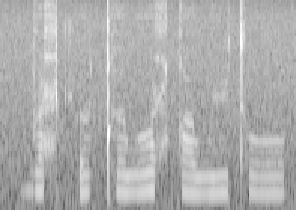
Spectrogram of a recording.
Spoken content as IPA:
bəħt͡ʃʼɵǃʰə woħqo wytʰo

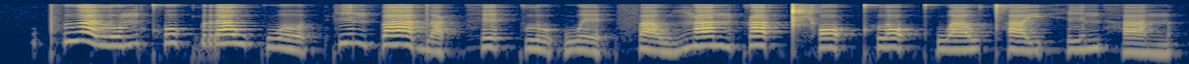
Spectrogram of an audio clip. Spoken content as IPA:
pʰɯ˥˩a̯lo˦˥n kʰo˥˩k̚ra˥˩wkwɤː˨˩t̚ki˥˩n paː˥˩da˨˩k̚he˦˥ʔklu˨˩ʔ we˨˩ʔ fa˨˩w ŋa˥˩nka˥˩p̚t͡ɕʰɔ˦˥ʔ kʰlɔ˥˩ʔkʰwa˦˥wtʰa˧j hi˦˥nha˧n

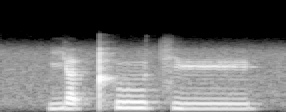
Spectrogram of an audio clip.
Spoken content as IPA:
jɐ˨t̚kʰuː˧ t͡syː˨

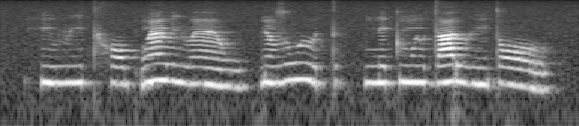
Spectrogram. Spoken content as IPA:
hĩvit xɔkʷʼæ̃ liβɛ̃w | ɾʲɔ̃zvɯt | netŋʷĩu̯da ɾɯɣĩtɔu̯

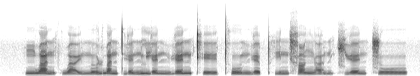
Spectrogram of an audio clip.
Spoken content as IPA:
n̪wa˥˩n kwa̰˨˩ɪ̯ n̪ɤ˧˥ɻwa˧n t̪ɥɛ˧˥nljɛ̰˨˩nmɥɛ˥nkʰe˧˥ɪ̯ t̪ʰo˥˧ʊ̯n̪ɥɛ˥˩pʰi˥nxɑ˥˩ŋ a̰˨˩nt͡ɕɥɛ˥˩n t͡so˥ʊ̯

